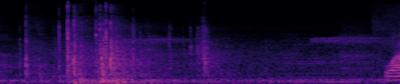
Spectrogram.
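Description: Metal slide bolt on locked wooden louvred shutters being worked and rattled: a string of clicks and knocks, the loudest a knock about a second in.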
